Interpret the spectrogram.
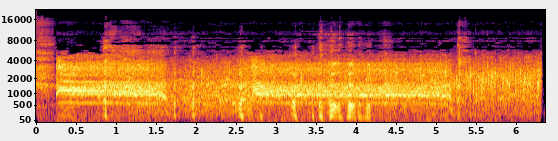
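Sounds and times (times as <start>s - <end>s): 
man screaming in a comedy bit on a television talk show: 0.2s - 5.3s
faint laughter: 0.8s - 5.9s.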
